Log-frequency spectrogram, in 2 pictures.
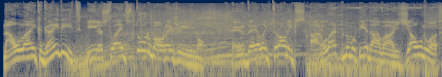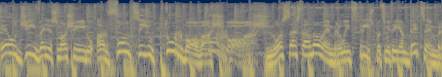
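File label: Latvian, male, commercial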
